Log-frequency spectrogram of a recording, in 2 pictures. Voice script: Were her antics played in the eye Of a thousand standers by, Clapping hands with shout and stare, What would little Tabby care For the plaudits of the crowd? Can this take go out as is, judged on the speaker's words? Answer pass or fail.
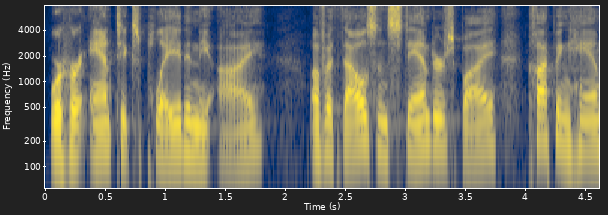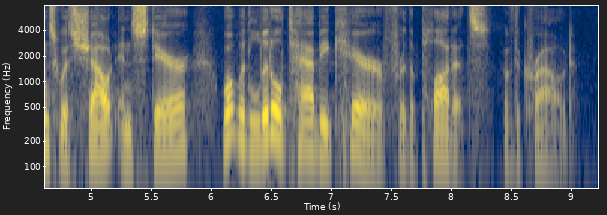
pass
